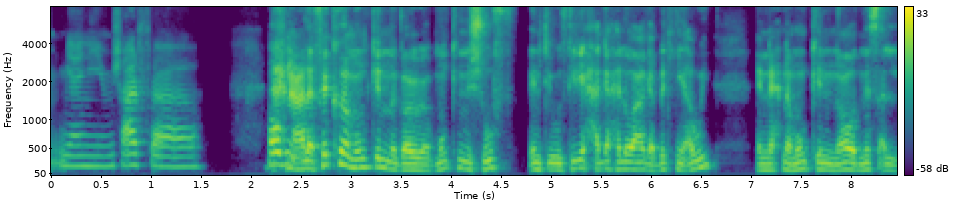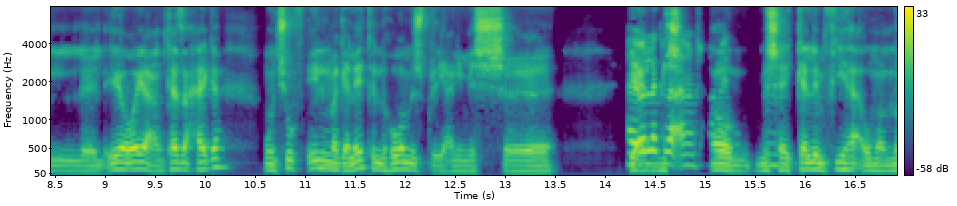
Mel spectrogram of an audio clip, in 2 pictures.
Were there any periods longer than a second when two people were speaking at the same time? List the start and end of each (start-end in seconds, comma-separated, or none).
14.2-15.8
